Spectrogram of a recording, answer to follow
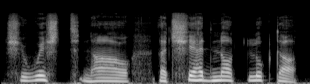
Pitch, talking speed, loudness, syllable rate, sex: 170 Hz, 175 wpm, -17 LUFS, 4.2 syllables/s, male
